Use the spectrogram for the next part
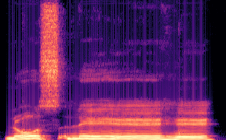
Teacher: hi itu pangkal halqa bunyinya bergementar sikit, iaitu kuat bunyinya gegarannya. Kemudian na, nun bertemu dengan alif, baca dengan mad asli.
